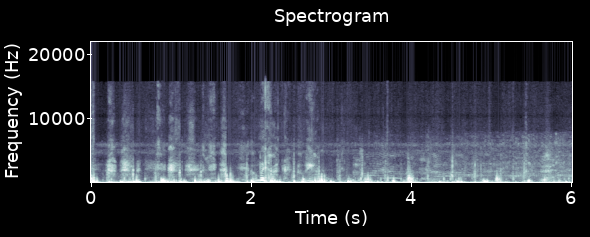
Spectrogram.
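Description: A phone being jostled hard in a scuffle: a rapid, irregular run of thumps and knocks on its microphone, with wordless vocal sounds over them.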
